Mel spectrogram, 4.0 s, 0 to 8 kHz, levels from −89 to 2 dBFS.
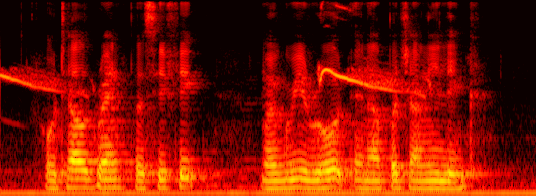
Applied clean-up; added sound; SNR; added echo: none; Bird; 13 dB; none.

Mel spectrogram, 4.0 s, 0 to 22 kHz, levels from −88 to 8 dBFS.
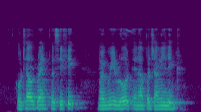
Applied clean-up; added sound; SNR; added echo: neural mask model Resemble Enhance denoiser.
